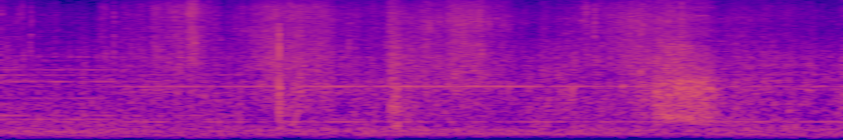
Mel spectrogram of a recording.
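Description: Boat engine running steadily under wind on the microphone and sea noise, with a short hiss a little after three seconds in.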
